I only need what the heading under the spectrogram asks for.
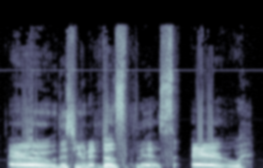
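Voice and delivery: rich, snooty, snobby moneyed tone. Explaining how internet voices get done, demonstrating a rich snobby voice. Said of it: "this rich and snobby".

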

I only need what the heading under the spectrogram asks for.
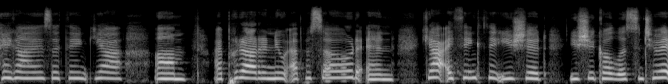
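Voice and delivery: put-on timid, shy kid's stage whisper. Imitating someone announcing a new episode without confidence: imitating a timid kid half-whispering. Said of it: "that kid that's, like, sitting in the corner, like, whispering".

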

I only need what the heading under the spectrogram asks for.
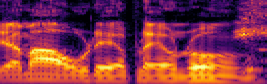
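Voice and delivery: put-on Louisiana accent. Redoing a line after being asked for a louisiana accent, louisiana accent. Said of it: "more your Louisiana accent".

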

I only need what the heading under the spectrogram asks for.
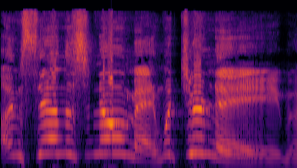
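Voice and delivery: called out big, one word stretched out. Speaker retelling meeting a talking snowman, old Sam the Snowman voice. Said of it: "He's like an old snowman".

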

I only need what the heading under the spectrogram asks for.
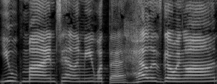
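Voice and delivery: very suspicious, deeply distrustful tone. In the interrogation area, Jane questions the agent: very suspicious. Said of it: "Jane asked very suspiciously".

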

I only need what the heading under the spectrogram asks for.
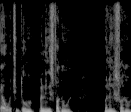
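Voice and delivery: very low, quiet muttering under the breath. Imitating how he talks when he mumbles, in a low mumble. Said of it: "And he be mumbling. He be like".

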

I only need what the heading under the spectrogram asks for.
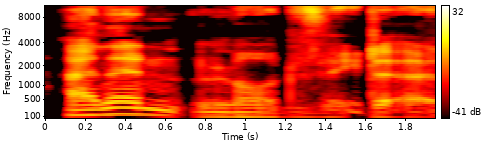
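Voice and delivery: theatrical, slow, menacing voice dropped into low chest register. Describing how a performer delivers a line in an episode, imitating a low chest voice. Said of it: "gets down in his chest with his voice".

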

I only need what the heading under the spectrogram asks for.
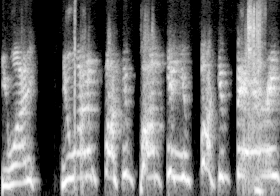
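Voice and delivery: very high-pitched comic delivery, goes way up high. Quoting a favorite comedian's bit to another speaker: Bill Burr impression. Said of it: "You sound just like him".

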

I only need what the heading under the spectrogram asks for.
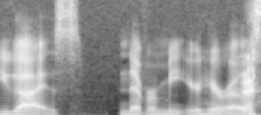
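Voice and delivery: put-on serious, sad voice. Retelling what a disappointed friend said walking away: imitating Mac's dead-serious, sad tone. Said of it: "in the most serious face, like a child who was just told that Santa isn't real".

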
